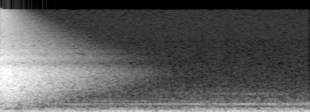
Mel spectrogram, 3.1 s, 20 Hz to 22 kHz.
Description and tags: Clap at One Church Hall 10
Clapping in echoey spots to capture the impulse-response. You can map the contours to make your own convolution reverbs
